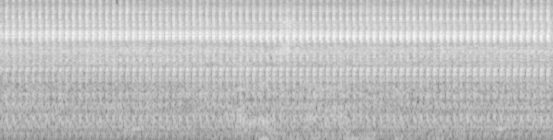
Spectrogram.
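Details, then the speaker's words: Vibration therapy device on the calf of a woman after total hip replacement, loud steady buzzing with fast regular pulsing, used to prepare the tissue before radial shockwave therapy. "The vibration first gets this um the part of the body ready for like the other like shocking vibration part of it. And then radio pulse comes after."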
